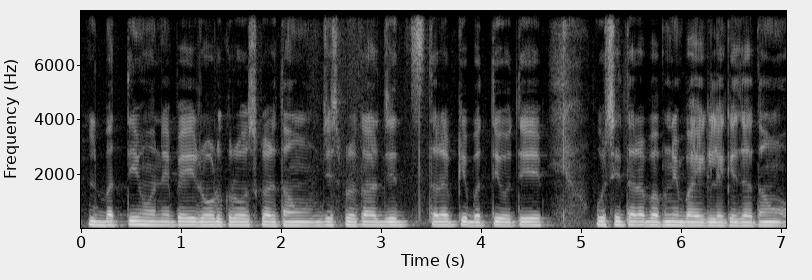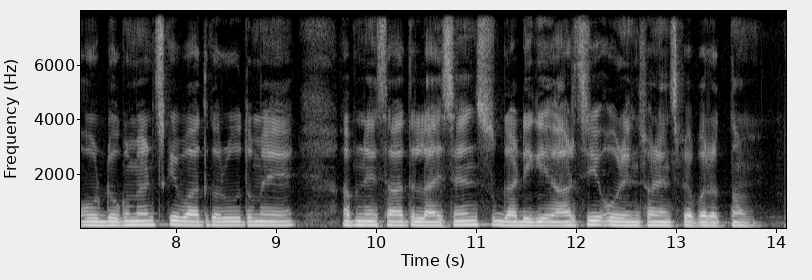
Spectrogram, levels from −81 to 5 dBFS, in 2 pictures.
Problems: none marked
